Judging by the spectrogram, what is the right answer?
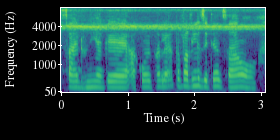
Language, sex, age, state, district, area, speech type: Assamese, female, 30-45, Assam, Morigaon, rural, spontaneous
